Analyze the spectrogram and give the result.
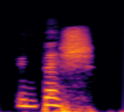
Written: peche

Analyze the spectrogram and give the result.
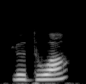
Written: doigt

